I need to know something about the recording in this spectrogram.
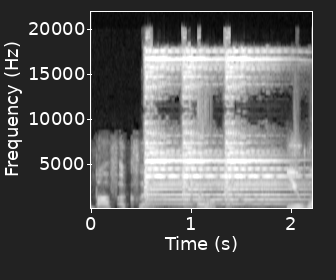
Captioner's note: boxing bell rings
